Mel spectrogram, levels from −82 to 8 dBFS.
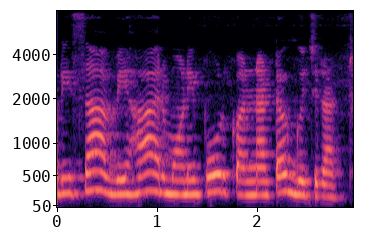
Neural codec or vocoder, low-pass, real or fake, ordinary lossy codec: none; none; real; none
